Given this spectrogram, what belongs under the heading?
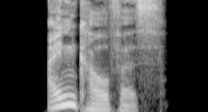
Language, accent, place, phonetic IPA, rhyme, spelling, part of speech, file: German, Germany, Berlin, [ˈaɪ̯nˌkaʊ̯fəs], -aɪ̯nkaʊ̯fəs, Einkaufes, noun, De-Einkaufes.ogg
- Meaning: genitive singular of Einkauf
